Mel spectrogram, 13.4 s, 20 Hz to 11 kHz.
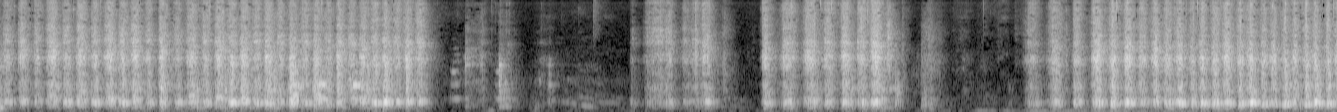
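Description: Small folding saw blades cutting a softwood board with quick back-and-forth rasping strokes, in three spells. The first spell is a Victorinox Swiss Army knife's saw; after a pause of about three seconds the later spells are the Rocktol SK02 multitool's saw.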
